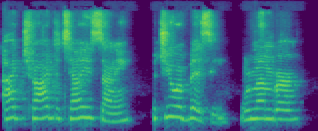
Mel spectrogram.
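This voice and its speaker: A woman's voice: high-pitched, a little fast, lightly acted. A woman playing a wry, teasing office secretary in a radio play.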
